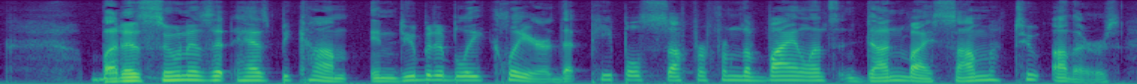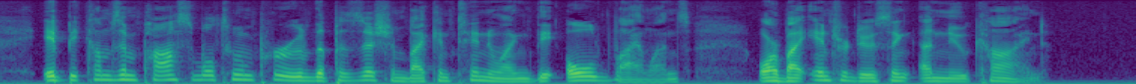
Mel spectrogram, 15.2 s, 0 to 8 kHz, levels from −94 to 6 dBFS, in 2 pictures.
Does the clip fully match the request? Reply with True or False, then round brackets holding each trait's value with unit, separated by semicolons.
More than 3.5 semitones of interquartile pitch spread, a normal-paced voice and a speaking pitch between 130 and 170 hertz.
True (4.9 semitones; 155 wpm; 135 Hz)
